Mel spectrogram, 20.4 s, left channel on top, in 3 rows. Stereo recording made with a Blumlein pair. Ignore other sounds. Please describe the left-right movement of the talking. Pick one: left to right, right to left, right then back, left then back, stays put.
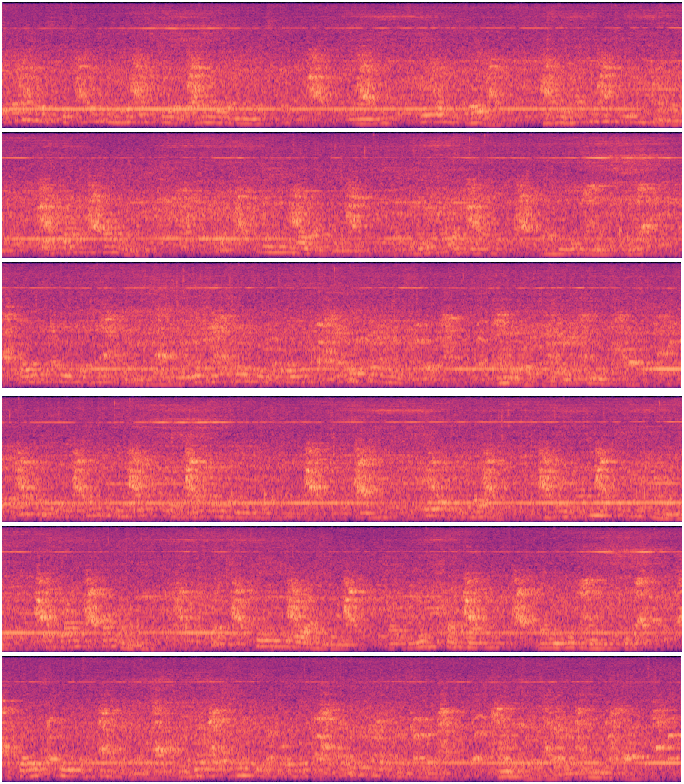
right then back.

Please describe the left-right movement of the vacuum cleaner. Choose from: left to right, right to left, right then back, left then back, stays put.
right to left.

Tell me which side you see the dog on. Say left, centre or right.
right.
